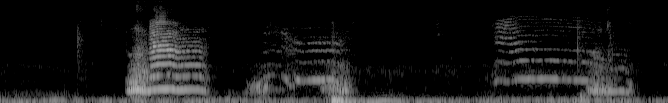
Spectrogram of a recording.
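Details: Kittens meowing loudly at a closed door while their mother, the cat Chloe, gives birth indoors; two long drawn-out harmonic meows, the second slightly rising then falling, with soft room noise between them.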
